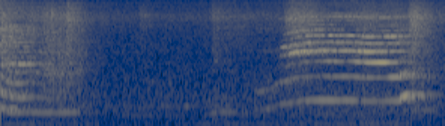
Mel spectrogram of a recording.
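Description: A cat meows once near the end, a single call that rises in pitch and then holds.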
